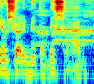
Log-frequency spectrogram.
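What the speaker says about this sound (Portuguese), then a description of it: "eu estou aqui falando de Deus e ouvindo um galo cantando lá do outro lado." A rooster crows somewhere off in the distance, its long call rising and then falling away. Someone speaks Portuguese over it in the foreground.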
